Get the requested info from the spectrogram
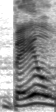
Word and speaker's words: Baal: Jotham had condoned idolatrous practices, which opened the way for Ahaz to encourage Baal worship, as it's often pronounced.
